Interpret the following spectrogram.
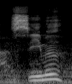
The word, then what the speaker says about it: Cima: I don't know how it's pronounced. Cima or Kima, or it's a V.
